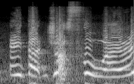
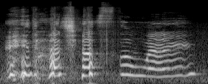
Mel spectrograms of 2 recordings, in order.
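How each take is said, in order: First: High, loud, laughing outburst; cracking up. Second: High, slow, drawn-out delivery; mock catchphrase voice. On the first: Real, not acted. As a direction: squeal the catchphrase through laughter. Laughing fit over a quoted catchphrase. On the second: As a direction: stretch it out in a high put-on voice. Repeats catchphrase after long laughing fit.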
